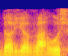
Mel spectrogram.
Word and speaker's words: داریوش: تلفظ داریوش هم در اون زمان به زبان فارسی باستان تقریبا داریا وعوش بوده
